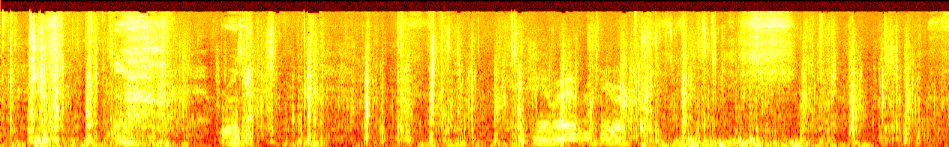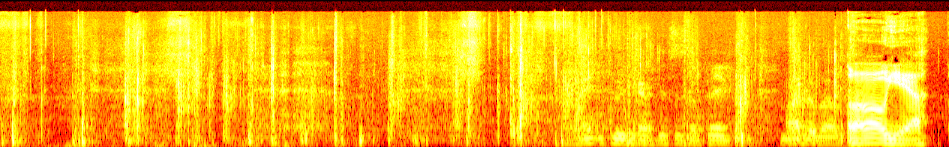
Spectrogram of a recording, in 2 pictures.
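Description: Footsteps on gravelly dirt and rock, an irregular run of steps.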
